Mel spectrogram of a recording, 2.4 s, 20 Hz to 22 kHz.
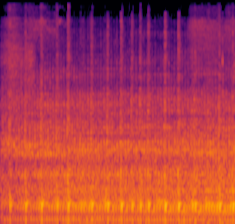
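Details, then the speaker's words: KTM 300 XC Slovakia Edition two-stroke dirt bike, freshly rebuilt: crisp, even idle popping about eight times a second, no misses or rattles; runs very well. Normal idle. "sounds super crisp listen to it ktm 300 slovakia all right my friend so the bike runs amazing you could hear it on the video and this thing is this thing is crisp it runs so good it runs so good man"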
